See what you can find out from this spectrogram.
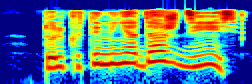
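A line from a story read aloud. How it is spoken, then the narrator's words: Shout. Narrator (Russian): крикнул он малютке-барабанщику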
